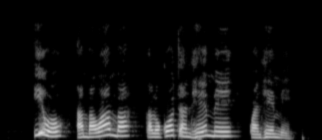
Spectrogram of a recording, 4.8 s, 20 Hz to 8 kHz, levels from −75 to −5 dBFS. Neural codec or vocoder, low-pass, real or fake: none; 7.2 kHz; real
